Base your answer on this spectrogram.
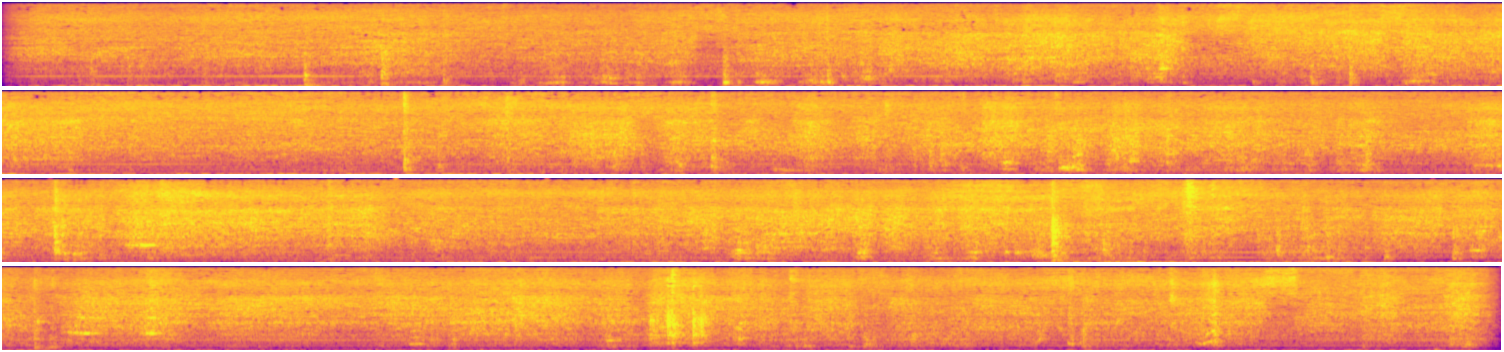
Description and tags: Cleaning room with vacuum cleaner.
